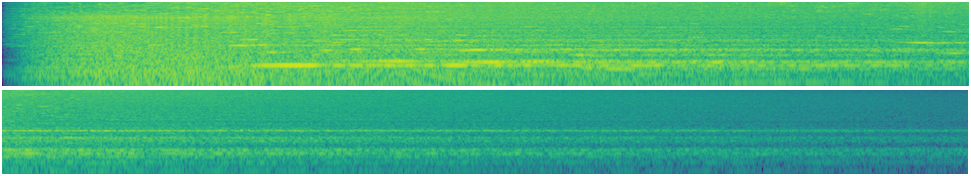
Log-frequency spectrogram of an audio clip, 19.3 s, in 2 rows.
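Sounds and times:
horror hit: 0.2s - 8.8s.

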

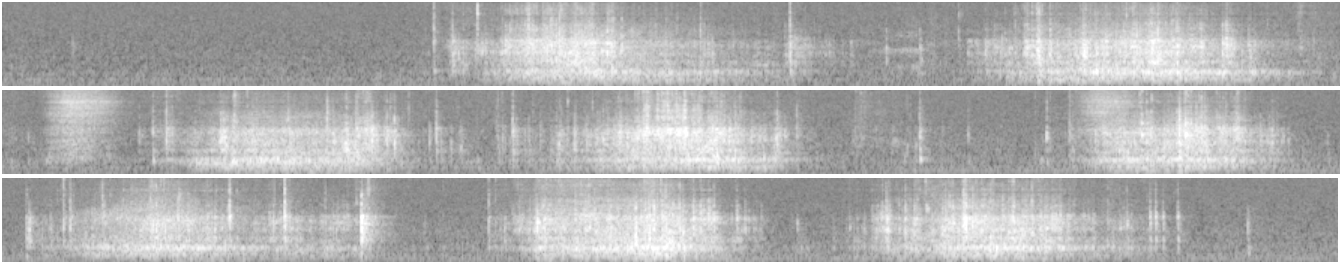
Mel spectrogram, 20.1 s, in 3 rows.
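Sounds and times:
chair rolling: 2.2s - 4.2s, 4.8s - 6.5s, 7.4s - 10.7s, 12.1s - 19.3s.

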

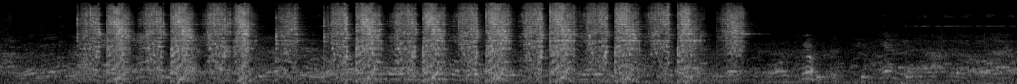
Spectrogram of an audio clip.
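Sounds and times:
metal knife being sharpened on a grindstone: 0.8s - 7.6s.

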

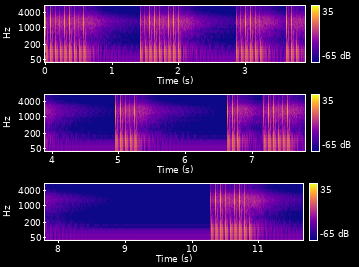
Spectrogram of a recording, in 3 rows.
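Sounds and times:
distant machine gun fire: 0.0s - 0.8s, 1.4s - 2.2s, 2.9s - 4.1s, 5.0s - 5.6s, 6.6s - 7.8s, 10.3s - 11.3s.

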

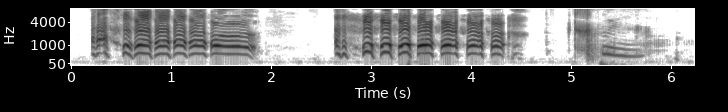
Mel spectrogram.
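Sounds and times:
child laughing: 0.2s - 1.9s, 2.6s - 4.5s.

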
